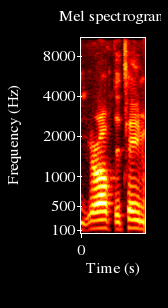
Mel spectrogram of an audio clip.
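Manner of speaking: ordinary talk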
